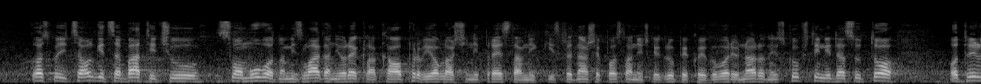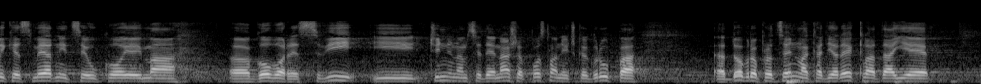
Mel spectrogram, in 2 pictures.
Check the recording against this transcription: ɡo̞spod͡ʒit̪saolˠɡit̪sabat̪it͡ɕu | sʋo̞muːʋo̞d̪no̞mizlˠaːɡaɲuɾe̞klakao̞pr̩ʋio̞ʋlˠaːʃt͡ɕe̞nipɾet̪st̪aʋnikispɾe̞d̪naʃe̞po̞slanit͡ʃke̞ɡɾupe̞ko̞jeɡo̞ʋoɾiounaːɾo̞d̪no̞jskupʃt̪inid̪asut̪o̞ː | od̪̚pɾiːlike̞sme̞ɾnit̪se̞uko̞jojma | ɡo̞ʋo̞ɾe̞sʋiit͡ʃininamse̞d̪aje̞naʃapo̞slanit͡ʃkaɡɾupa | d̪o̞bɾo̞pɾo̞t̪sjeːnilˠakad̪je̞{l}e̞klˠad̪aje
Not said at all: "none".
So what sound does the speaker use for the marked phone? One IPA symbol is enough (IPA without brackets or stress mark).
ɾ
